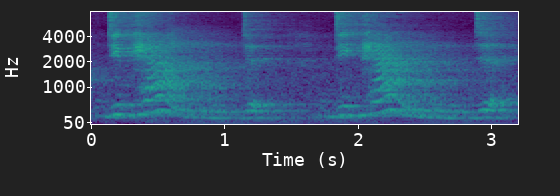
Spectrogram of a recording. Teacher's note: Từ này gồm 2 âm tiết và âm tiết số 2 được nhấn thì ngữ điệu sẽ là la la.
